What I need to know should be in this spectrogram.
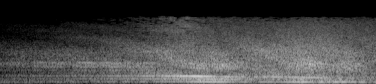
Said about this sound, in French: Oh, mais quelle circulation!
